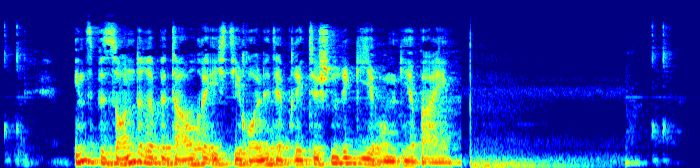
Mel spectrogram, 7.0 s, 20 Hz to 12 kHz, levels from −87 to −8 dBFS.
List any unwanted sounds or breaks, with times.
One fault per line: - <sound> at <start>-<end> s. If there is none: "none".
- thud at 4.7-6.1 s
